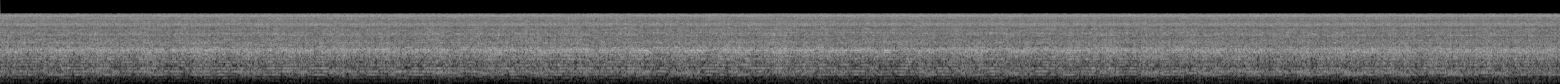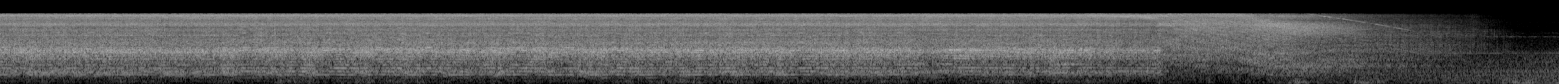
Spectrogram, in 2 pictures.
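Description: Angle grinder fitted with an 8 mm diamond core bit, running steadily as it dry-drills hard ceramic tile. Near the end it is switched off, and its pitch falls as it spins down.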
